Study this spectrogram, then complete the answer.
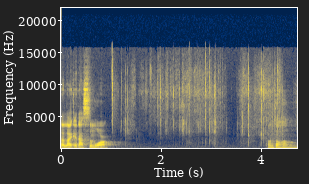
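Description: Plastic film crinkles as it is peeled off a phone.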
